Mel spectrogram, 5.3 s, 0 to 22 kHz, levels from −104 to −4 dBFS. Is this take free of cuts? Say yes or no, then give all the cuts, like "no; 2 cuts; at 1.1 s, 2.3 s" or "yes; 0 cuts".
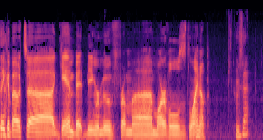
yes; 0 cuts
